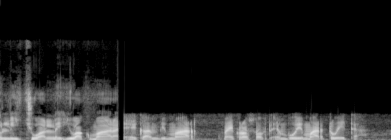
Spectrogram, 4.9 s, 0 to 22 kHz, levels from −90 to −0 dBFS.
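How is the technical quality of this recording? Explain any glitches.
The recording has one fault. From 1.47 s, after "chwal ywak mara", there is an 80 ms gap. Then the sound turns dull and boxy to the end, with nothing above 4 kHz. The level stays about the same, but a faint new noise floor appears. The input likely switched to a poorer device, such as a headset call profile, which passes a narrower band.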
